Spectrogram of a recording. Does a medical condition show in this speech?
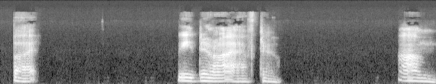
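Yes: multiple sclerosis.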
